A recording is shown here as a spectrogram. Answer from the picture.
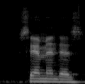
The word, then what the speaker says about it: Sam Mendes: Sam Mendes. I said that right? – Yeah. – I've got his name right? – Okay. No, you're right.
